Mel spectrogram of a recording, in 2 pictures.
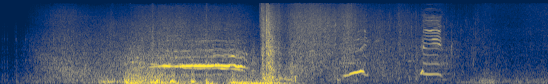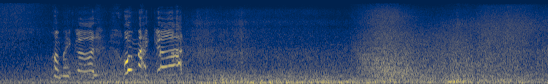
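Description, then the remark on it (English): Rough ocean waves roll and surge in a steady, loud wash, swelling and receding around the listener, heard from a boat at sea, with brief voices and cries rising over the churning water. “Skulking neath those waves, every swell a precipice.”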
